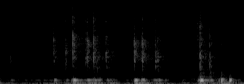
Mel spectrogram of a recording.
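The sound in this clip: Computer keyboard typing comes in three short bursts of quick, soft clicks, separated by brief pauses, with no talking.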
